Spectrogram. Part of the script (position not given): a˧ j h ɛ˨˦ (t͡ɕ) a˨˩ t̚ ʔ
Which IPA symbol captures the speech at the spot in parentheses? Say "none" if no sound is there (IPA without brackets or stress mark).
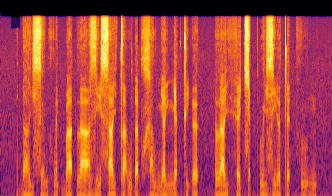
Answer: t͡ɕ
